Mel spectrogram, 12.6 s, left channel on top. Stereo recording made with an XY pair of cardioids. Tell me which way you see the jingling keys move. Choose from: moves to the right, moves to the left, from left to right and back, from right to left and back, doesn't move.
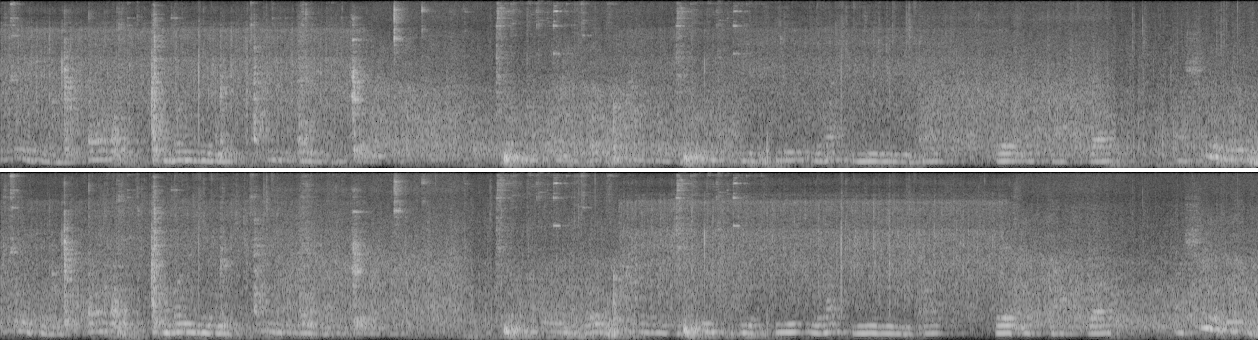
from right to left and back.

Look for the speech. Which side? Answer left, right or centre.
right.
